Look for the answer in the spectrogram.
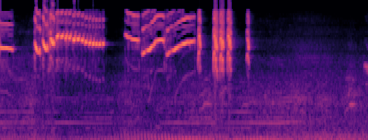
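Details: An orange-headed thrush answers a lure with a rapid high trill, then looping, twisting whistled phrases and a burst of harsh buzzy notes.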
